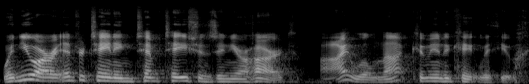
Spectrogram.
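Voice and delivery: loud reading breaking into laughter; amused reading. Real, not acted. Preacher reading about temptation, tickled and laughing. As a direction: read it out on the edge of laughing.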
